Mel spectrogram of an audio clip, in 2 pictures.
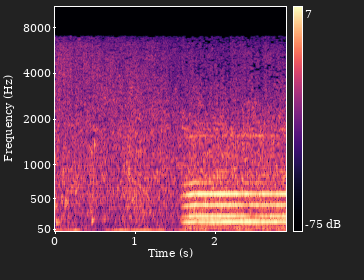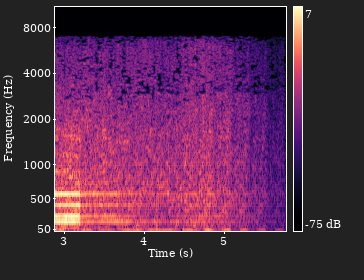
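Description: A ship's horn sounds one loud, steady blast lasting about a second and a half, rising out of a constant low rumble of engine and water noise that continues after it stops.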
